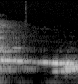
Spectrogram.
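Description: Wolves howl in a long, steady, mournful tone, joined near the end by a second overlapping howl. The sound is fairly quiet, with no talking.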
